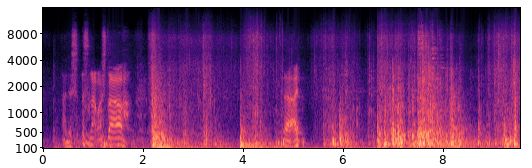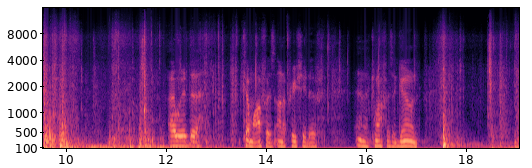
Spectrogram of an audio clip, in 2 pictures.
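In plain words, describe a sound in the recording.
Plastic bags and cardboard rustle and crinkle as a hand rummages through rubbish.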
